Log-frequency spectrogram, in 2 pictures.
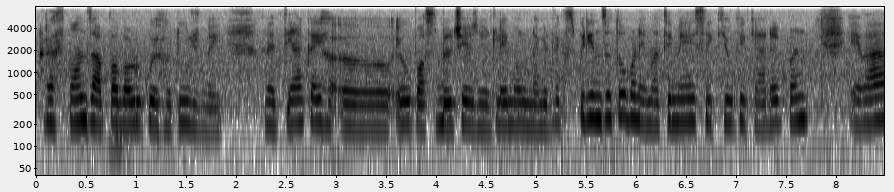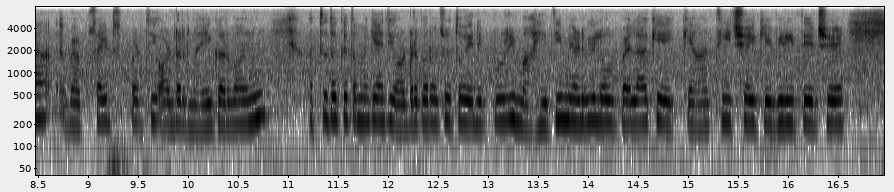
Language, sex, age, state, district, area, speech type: Gujarati, female, 30-45, Gujarat, Morbi, rural, spontaneous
